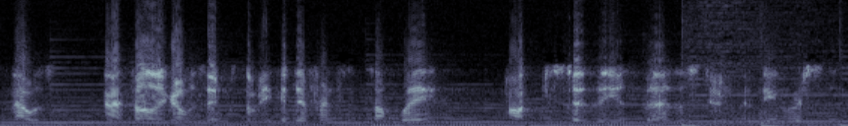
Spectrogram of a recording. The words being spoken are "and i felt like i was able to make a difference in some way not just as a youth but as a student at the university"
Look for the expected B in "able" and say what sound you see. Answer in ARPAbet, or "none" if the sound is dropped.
none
